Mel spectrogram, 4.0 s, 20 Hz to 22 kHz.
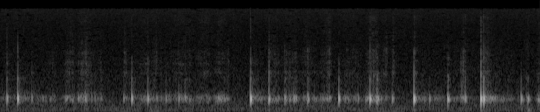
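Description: A hollow, empty blue plastic bucket is held in one hand while a fingertip and nail tap quickly on its outside and rim. The result is a rapid, uneven run of short, dry knocks with a hollow tone around 500 Hz and faint bright clicks from the nail, each dying away almost at once.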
